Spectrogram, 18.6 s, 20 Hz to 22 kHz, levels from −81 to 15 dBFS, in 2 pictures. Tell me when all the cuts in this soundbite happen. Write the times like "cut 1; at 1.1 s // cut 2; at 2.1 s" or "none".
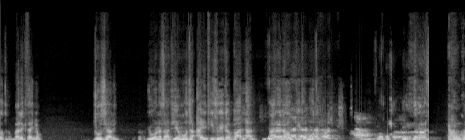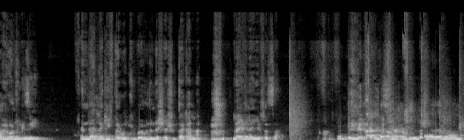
cut 1; at 8.5 s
